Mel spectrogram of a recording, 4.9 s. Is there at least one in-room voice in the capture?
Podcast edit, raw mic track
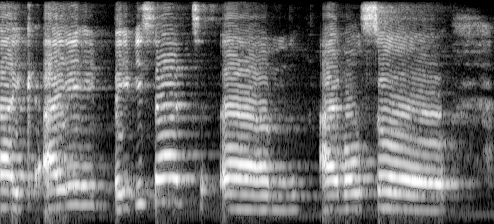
No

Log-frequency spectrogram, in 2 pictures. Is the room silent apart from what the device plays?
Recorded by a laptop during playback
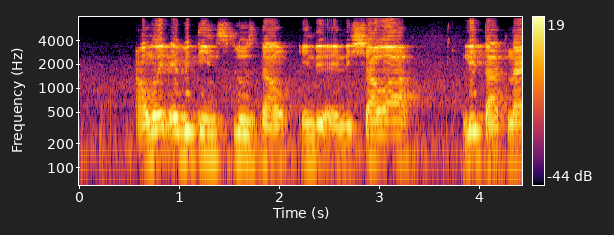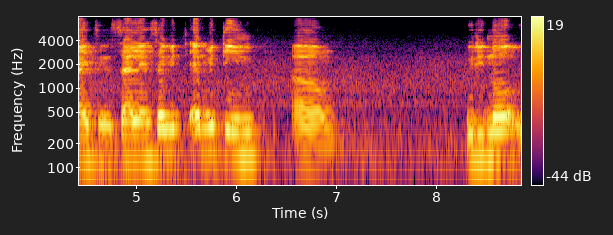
Yes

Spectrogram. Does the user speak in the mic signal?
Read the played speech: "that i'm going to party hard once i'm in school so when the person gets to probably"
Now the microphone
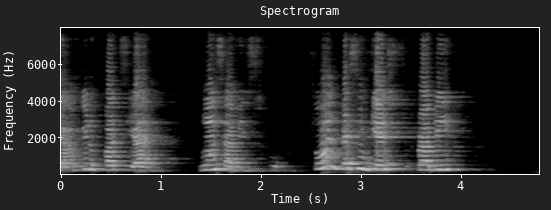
No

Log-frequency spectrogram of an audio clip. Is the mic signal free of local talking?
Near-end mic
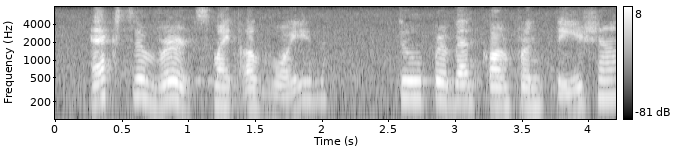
Yes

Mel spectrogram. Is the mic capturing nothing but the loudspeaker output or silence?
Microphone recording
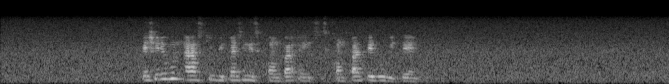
No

